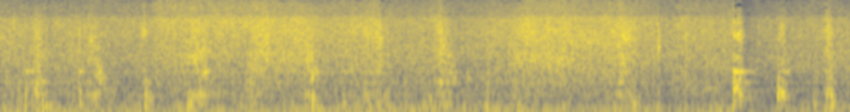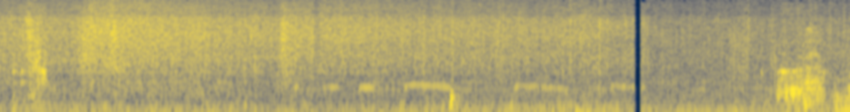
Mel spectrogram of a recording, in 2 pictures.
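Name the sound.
fish frying in oil with turmeric and chili powder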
